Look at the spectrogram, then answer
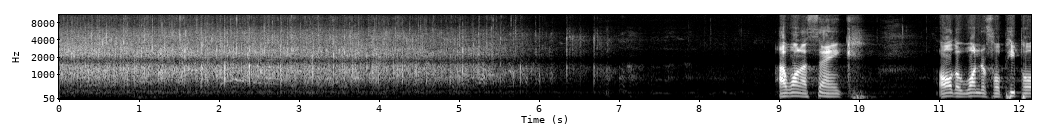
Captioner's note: okAPPLAUSE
